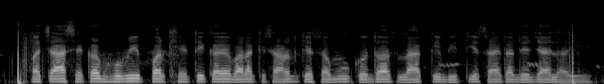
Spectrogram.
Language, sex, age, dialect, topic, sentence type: Magahi, male, 46-50, Central/Standard, agriculture, statement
